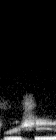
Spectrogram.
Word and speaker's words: Russia: They're out of Rushi, Ohio, spelled like Russia, but it's pronounced Rushi.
